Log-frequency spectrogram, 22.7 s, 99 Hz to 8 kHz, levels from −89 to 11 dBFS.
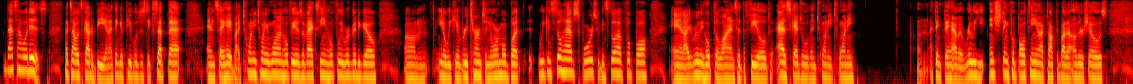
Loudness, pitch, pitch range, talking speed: -28 LUFS, 150 Hz, 140-160 Hz, 210 wpm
